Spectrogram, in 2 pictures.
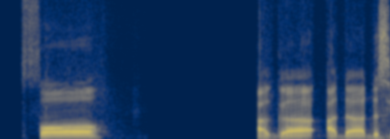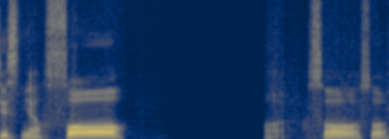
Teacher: Suaranya dari ujung lidah dia nempel ke pangkal gigi seri, ya, gusi gigi seri bagian bawah.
